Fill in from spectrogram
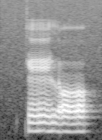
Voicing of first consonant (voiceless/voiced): voiceless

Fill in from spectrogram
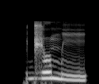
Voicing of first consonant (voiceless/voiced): voiced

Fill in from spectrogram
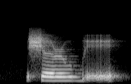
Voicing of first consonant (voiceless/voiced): voiceless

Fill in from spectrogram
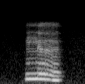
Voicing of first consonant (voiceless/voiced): voiced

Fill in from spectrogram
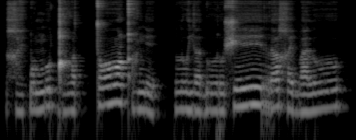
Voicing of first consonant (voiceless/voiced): voiceless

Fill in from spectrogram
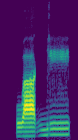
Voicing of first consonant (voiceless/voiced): voiced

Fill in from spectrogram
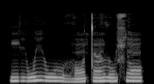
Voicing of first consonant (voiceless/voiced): voiced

